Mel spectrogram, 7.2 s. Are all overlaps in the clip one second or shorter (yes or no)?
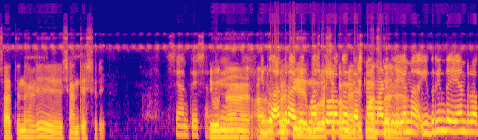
no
